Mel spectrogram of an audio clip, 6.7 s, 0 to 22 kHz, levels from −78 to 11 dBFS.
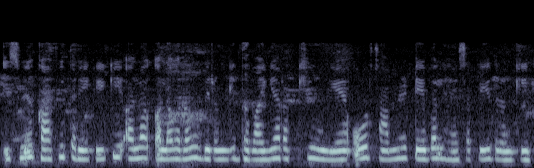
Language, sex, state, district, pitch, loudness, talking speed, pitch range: Hindi, female, Uttar Pradesh, Shamli, 220 Hz, -15 LUFS, 170 wpm, 210-235 Hz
